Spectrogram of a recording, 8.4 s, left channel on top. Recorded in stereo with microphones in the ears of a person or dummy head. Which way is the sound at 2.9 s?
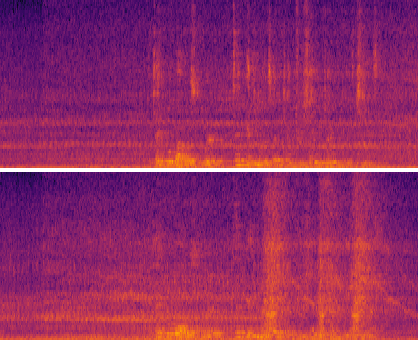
25° left (ahead or behind).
